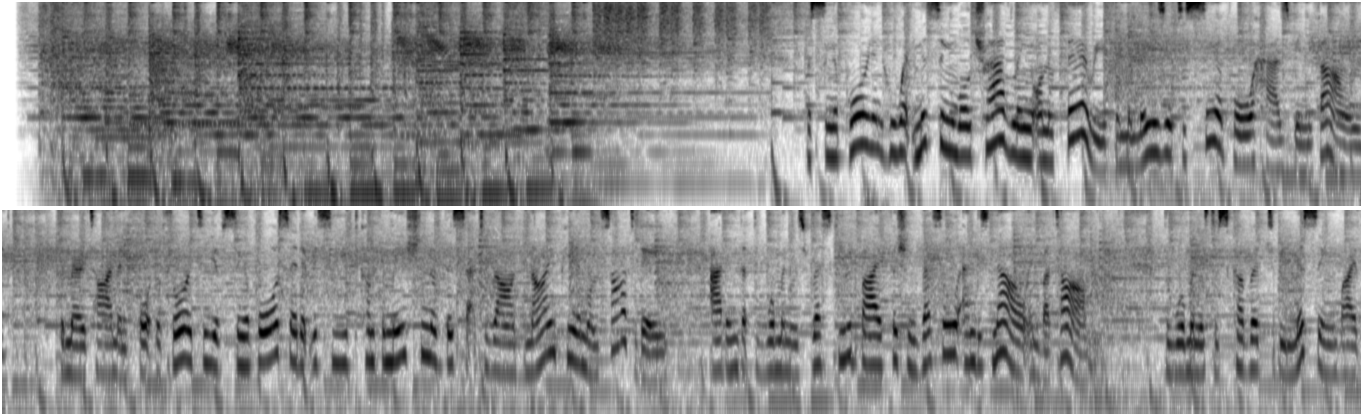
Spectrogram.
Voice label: English Newsreading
